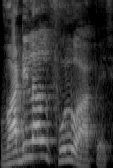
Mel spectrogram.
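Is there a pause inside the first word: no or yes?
no. The first word is said without any break. A gardener named Vadilal gives flowers. "Vadilal નામનો કોઈ માળી છે"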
